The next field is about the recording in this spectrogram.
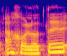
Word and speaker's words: ajolote: So an axolotl, it's pronounced ajolote in Spanish.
